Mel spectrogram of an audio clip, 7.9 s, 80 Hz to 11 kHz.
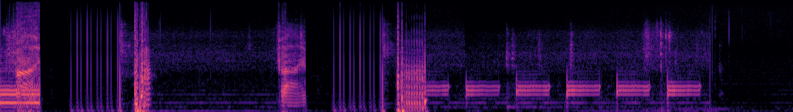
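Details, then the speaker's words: Number one step office, 1970s–80: a few relay clicks, then a thin, hollow mid-pitch tone pulsing in short even bursts; washed-out reorder on a vacant or blocked selector level, from the 11th bank terminal. "Another thing you hear in number one step land is the washed out reorder which occurs on vacant levels and blocked levels."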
